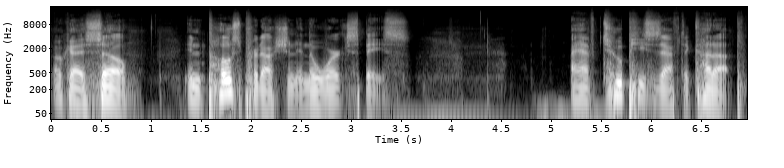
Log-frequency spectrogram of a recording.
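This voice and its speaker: A man with a fairly low voice hosts a loose, casual interview. He talks in slangy, buddy-like phrases, and the sound is close and dry. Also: expressive, measured pace, mellow, dry recording. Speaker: interview host. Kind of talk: casual chat.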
